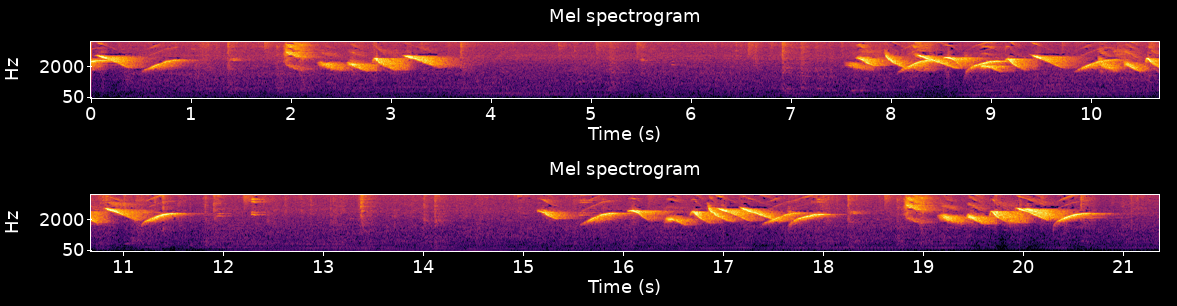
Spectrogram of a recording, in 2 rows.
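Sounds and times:
Green-winged saltator singing: 0.0 - 1.1, 1.9 - 3.8, 7.5 - 12.6, 15.0 - 21.0.

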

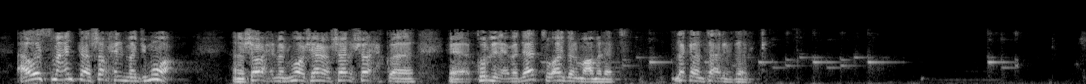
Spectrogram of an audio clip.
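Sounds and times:
speech: 0.2 - 7.7
phone ringing with electronic tones: 4.5 - 9.2, 9.8 - 10.4.

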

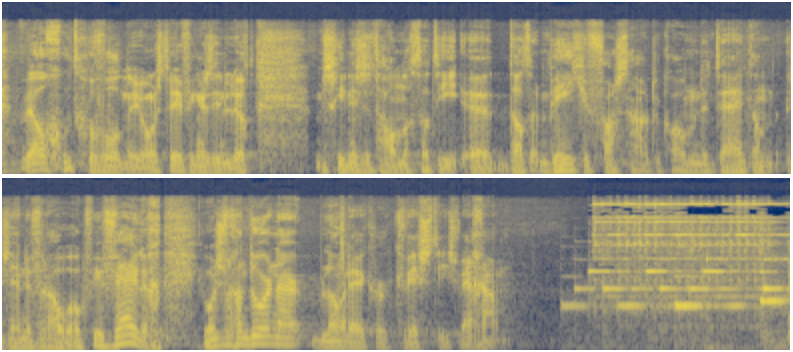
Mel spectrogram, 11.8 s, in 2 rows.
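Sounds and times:
speech: 0.1 - 9.8
outgoing telephone call ringing tone: 10.1 - 11.8.

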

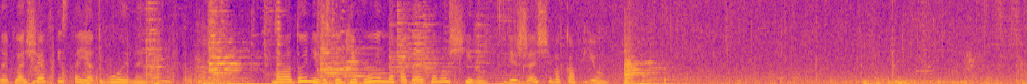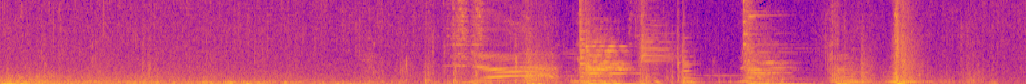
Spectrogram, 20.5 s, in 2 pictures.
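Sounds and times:
speech: 0.0 - 1.9, 2.7 - 6.6
low rumbles of thunder: 0.0 - 14.8
steady rain on an overcast day over a warriors' training ground in Jing: 0.0 - 20.5.

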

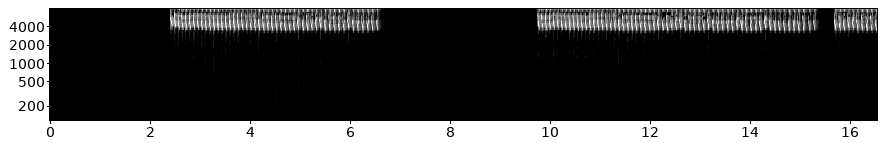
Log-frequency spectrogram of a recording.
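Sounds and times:
cililin rattling trill: 2.4 - 6.7, 9.8 - 16.5.

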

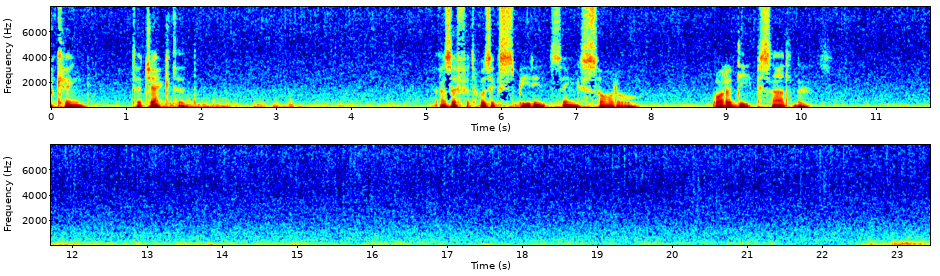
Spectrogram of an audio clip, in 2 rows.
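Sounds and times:
steady hissing rain: 0.0 - 23.4
speech: 0.2 - 2.0, 5.2 - 7.9, 8.8 - 10.2
low rolling rumbles of thunder: 1.3 - 10.4, 22.6 - 23.4.

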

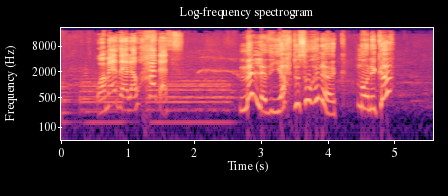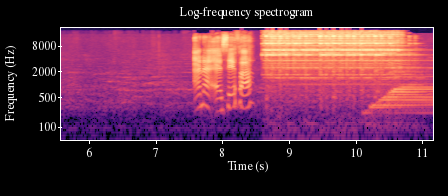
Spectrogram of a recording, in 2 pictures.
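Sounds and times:
speech: 0.5 - 1.9, 2.7 - 5.0, 8.0 - 8.5
school bell ringing: 8.6 - 11.1.

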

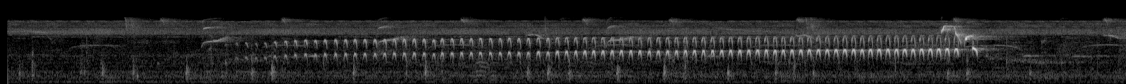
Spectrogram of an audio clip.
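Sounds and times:
Greyish Mourner Rhytipterna simplex frederici song: 0.6 - 11.2.

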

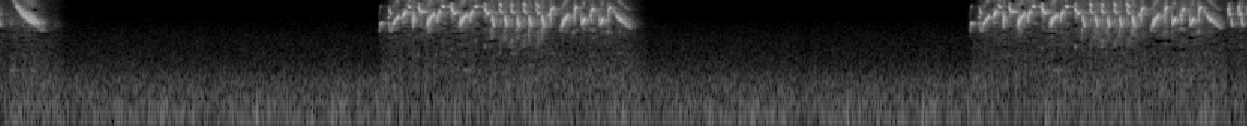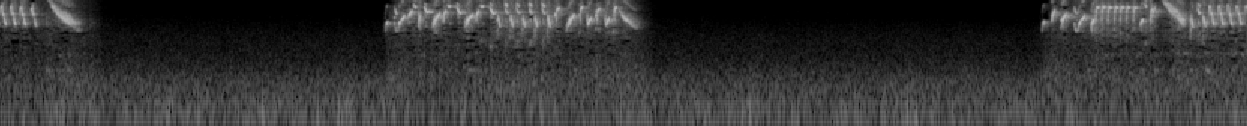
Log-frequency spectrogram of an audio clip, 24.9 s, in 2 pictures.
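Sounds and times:
European goldfinch song: 0.0 - 0.6, 3.8 - 6.4, 9.7 - 13.4, 16.3 - 19.0, 22.9 - 24.9.

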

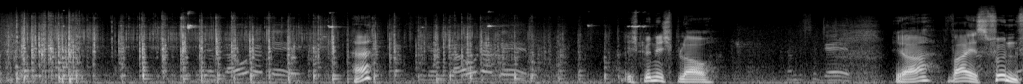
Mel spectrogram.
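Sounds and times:
small wall-mounted wheel being spun: 0.0 - 6.7
speech: 3.6 - 5.4, 6.3 - 7.2, 9.0 - 10.2.

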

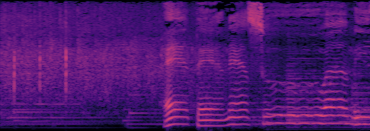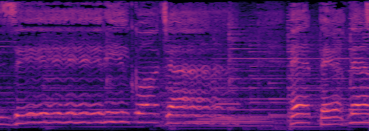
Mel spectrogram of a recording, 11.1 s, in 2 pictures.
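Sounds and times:
audience applauding: 0.0 - 4.0
sustained organ-like chords: 1.5 - 11.0
speech: 2.4 - 8.9, 9.9 - 11.0.

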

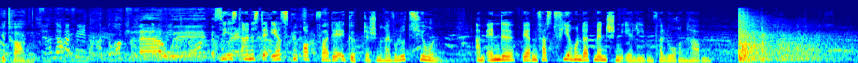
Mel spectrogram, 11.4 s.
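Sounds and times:
speech: 0.0 - 9.7
tear gas grenades detonating during street protests in the Egyptian revolution: 9.8 - 11.1.

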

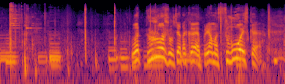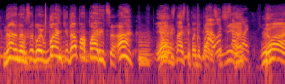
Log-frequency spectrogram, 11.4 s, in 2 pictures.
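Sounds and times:
glasses clinking in a brotherhood toast: 0.2 - 0.9
speech: 2.6 - 11.4.

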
